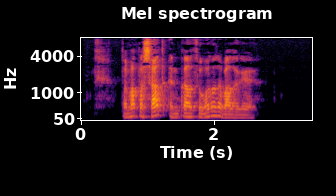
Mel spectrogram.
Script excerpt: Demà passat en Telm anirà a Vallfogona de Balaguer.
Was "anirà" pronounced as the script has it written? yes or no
no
